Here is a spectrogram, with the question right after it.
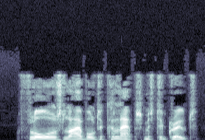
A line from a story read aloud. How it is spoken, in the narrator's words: said Moist cheerfully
